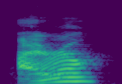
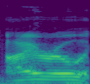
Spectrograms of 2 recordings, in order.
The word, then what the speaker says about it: Iroh: That's how you pronounce his name? Okay, what about Aang? The monks named me Ang. Iroh?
